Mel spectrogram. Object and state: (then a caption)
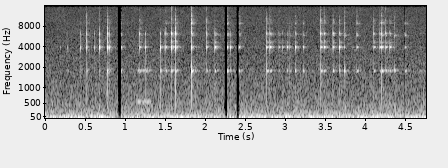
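Glass jar. A hand-held clear glass jar with a paper label, partly filled with a yellowish liquid and holding a bamboo straw, is tapped with long nails. Quick, irregular bursts of light, bright clinks ring briefly around 3.9 kHz and die away almost at once. A soft, steady hiss sits underneath.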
